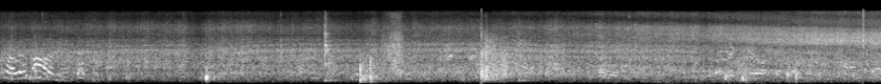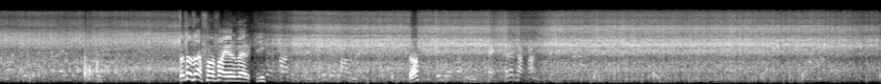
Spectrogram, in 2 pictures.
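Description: A firework fountain hisses and roars steadily, growing louder.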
